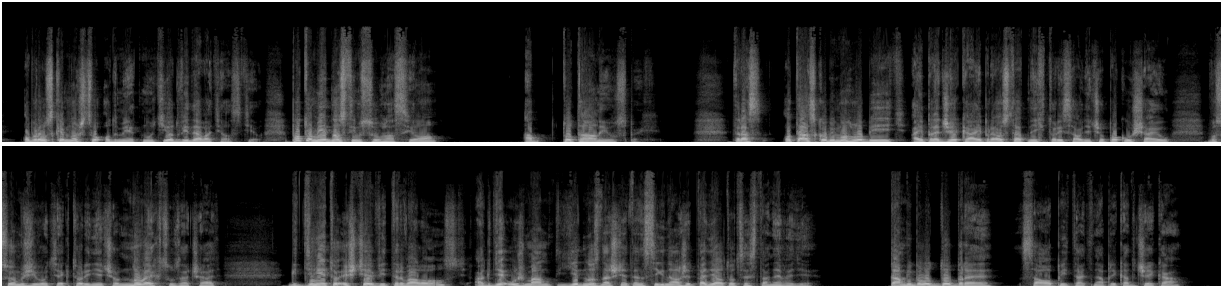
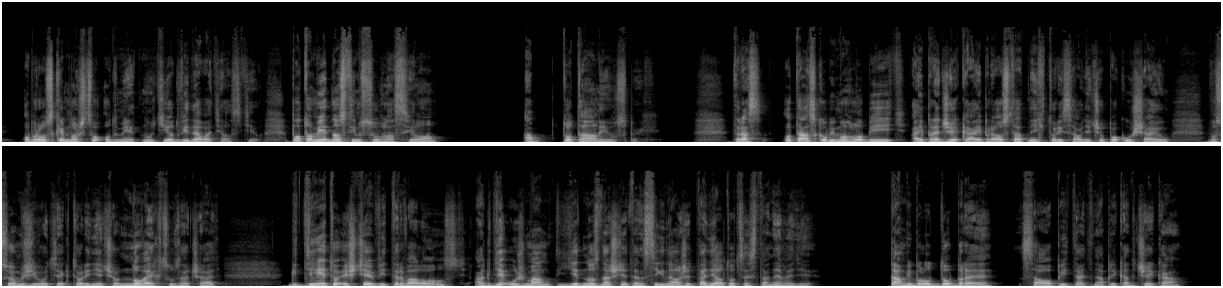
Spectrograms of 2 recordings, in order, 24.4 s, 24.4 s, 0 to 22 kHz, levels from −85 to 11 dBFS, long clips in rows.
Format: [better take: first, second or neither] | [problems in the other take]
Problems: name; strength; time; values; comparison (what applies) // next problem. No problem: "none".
second | distortion; slight; 5% of the sound clipped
